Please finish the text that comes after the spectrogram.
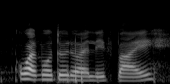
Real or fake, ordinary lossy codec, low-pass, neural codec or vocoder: real; Opus, 64 kbps; 7.2 kHz; none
